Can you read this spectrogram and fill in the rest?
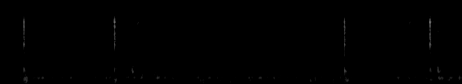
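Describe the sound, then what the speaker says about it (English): Sharp, isolated clicks of a computer mouse, four distinct clicks spaced irregularly over a quiet background with faint hum, close to the microphone. "I'm sorry for the clicking noise of my mouse."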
